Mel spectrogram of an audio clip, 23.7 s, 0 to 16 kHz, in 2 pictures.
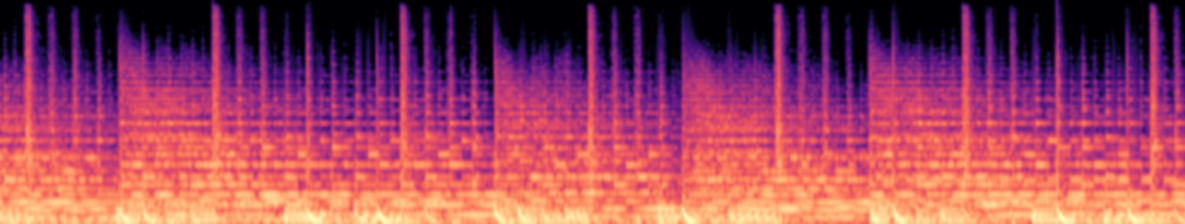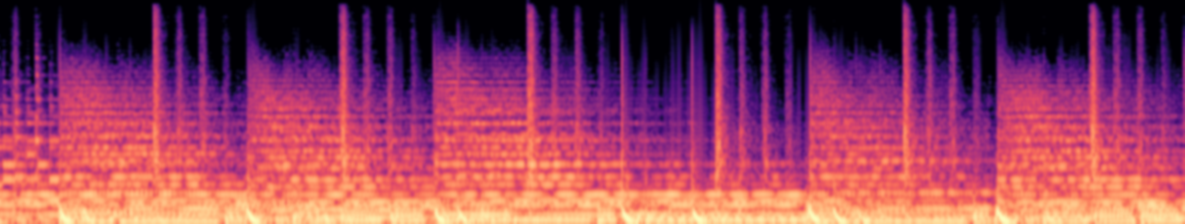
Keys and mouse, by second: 0.3-2.1 drag, 3.8-5.6 drag, 7.0-9.7 drag, 15.1-16.7 drag, 19.0-20.6 drag.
